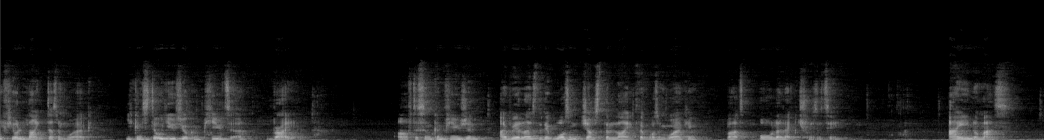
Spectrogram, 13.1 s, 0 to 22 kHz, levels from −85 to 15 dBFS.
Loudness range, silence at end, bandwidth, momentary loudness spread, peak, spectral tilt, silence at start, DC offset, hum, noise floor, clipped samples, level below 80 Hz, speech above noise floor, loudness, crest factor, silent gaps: 5 LU; 0 s; 12 kHz; 14 LU; -6 dBFS; -5.5 dB/octave; 0 s; under 0.1%; none; -64 dBFS; under 0.1%; -52 dBFS; 39 dB; -26 LUFS; 20 dB; none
